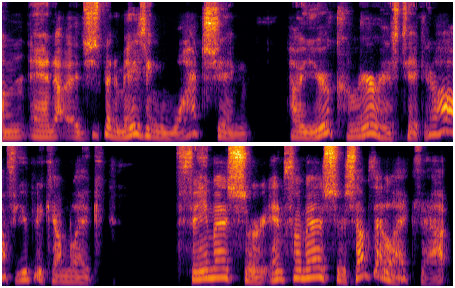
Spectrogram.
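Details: Adult speaker; normal speech.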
